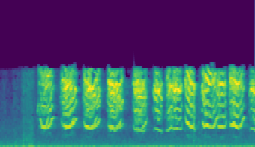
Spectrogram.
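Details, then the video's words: Chestnut-bellied seed finch, called curió in Brazil, singing a run of about ten evenly spaced high, bright notes, each a quick chirp sliding between tones, in a quiet room. "Curió mais lindo do brasil"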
